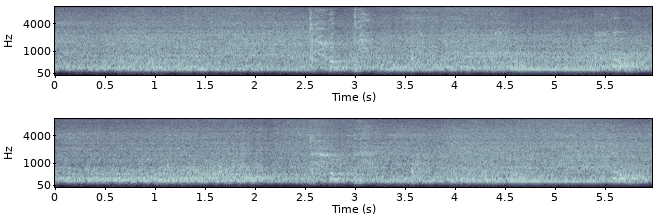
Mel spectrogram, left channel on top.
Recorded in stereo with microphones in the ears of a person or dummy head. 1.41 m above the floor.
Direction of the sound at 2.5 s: 45° left (ahead or behind).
